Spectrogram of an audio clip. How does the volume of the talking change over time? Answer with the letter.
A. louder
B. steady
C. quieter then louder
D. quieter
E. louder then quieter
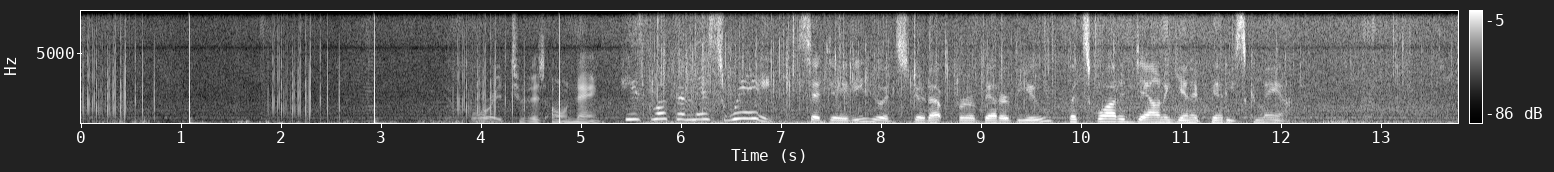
A.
